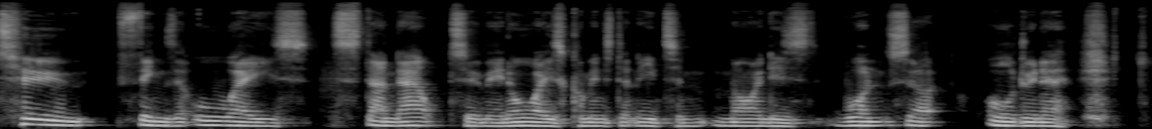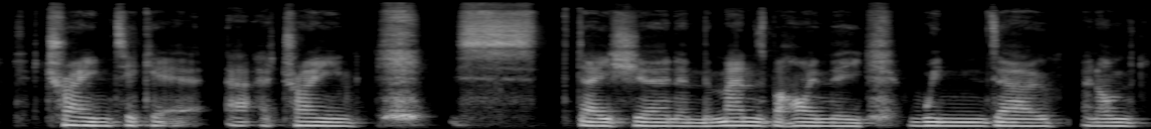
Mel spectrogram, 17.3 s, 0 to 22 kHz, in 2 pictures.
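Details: 40-year-old man with stuttering (stammering) since about age 4 or 5; he still has blocks, though fewer than before the Starfish Project.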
